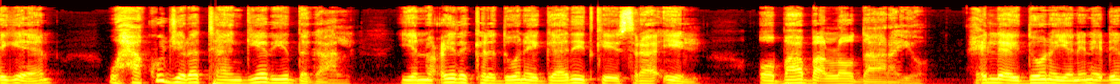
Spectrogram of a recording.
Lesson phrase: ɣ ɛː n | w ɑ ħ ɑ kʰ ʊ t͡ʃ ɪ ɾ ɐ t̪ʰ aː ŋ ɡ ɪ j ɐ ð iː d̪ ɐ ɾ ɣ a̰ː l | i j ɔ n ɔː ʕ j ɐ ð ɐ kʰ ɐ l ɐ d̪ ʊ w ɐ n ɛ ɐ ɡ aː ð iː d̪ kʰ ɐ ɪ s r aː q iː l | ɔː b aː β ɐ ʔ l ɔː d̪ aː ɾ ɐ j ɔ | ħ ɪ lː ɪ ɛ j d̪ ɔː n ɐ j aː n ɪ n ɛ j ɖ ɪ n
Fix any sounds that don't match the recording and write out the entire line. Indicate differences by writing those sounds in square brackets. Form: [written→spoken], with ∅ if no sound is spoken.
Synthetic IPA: ɣ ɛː n | w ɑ ħ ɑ kʰ ʊ t͡ʃ ɪ ɾ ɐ t̪ʰ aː ŋ ɡ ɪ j ɐ ð iː d̪ ɐ [ɾ→∅] ɣ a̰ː l | i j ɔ n ɔː ʕ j ɐ ð ɐ kʰ ɐ l ɐ d̪ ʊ w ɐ n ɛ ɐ ɡ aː ð iː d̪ kʰ ɐ ɪ s r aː [q→ʔ] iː l | ɔː b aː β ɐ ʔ l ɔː d̪ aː ɾ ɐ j ɔ | ħ ɪ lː ɪ ɛ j d̪ ɔː n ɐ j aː n ɪ n ɛ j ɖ ɪ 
